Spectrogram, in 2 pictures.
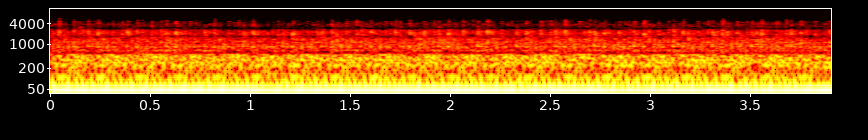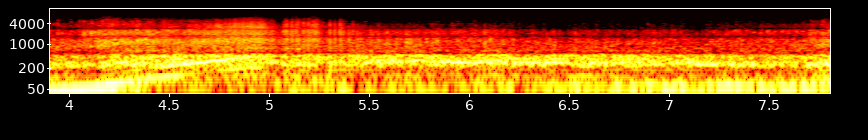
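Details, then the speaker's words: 2018 Chevrolet Camaro ZL1, LT4 supercharged, with long-tube headers, after fixing a header gasket exhaust leak that ticked: loud, steady idle rumble while warming, then quick clean revs, no ticking or puffing; exhaust sealed and healthy. "yeah that's the sound at idle we let it warm up a little bit give it a few little revs it is abnoxious just crazy"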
